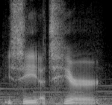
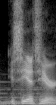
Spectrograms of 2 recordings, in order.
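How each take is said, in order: First: It is read in a creepy put-on voice. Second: It is read in a normal speaking voice.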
